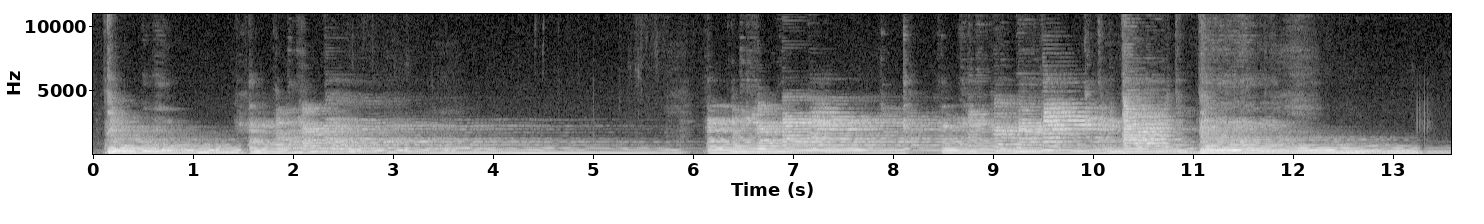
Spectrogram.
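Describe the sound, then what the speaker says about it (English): An electric guitar through a Sonicake 5th Dimension mini pedal on flanger settings rings out sustained chords with a sweeping, spacey jet-like swirl, several strummed phrases separated by brief pauses, with no talking. "pretty spacey flanger stuff"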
